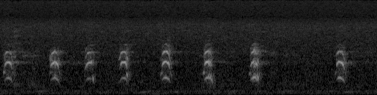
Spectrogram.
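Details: Serbian hound on the trail of fox and roe deer, baying outdoors: clear harmonic barks repeated roughly every half second with some irregular gaps, fairly distant, over quiet background.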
